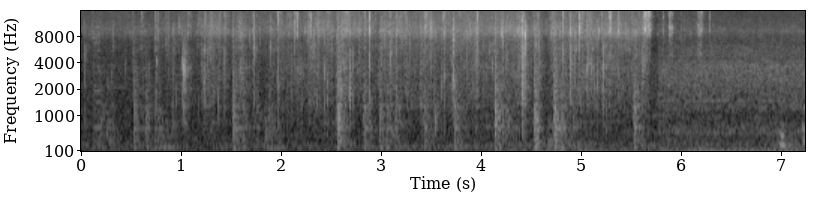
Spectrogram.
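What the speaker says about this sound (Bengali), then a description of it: "দিয়ে ভালো করে নেড়ে মশলাটা ভালো করে কষাতে হবে" Spice paste with turmeric frying and being stirred in a pan for a fig (dumur) dish, a steady close sizzle broken by repeated scraping and clinking strokes of the spoon against the pan.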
